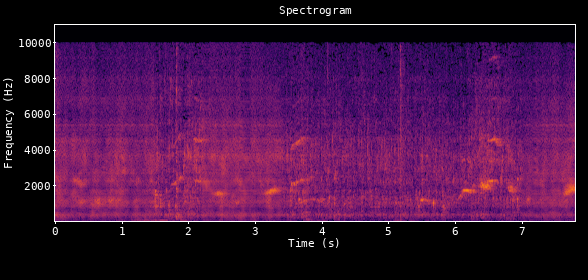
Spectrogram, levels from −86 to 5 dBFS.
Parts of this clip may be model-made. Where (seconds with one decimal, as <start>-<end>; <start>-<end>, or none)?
0.0-1.5; 2.2-3.4; 7.0-7.8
